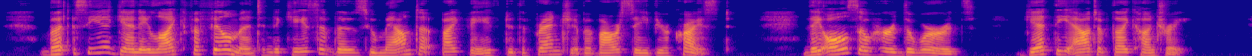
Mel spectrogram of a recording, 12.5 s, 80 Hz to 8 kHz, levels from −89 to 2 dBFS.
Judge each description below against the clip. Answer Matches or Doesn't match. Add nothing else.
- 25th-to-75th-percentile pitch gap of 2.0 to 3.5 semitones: Doesn't match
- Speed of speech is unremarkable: Matches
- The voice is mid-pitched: Matches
